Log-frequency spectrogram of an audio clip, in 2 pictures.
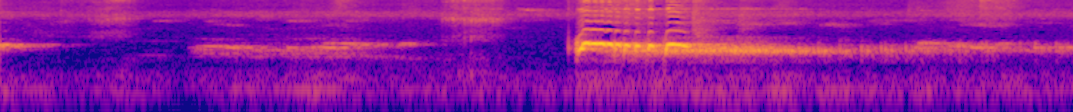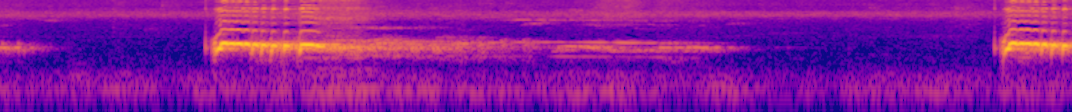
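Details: Local wild zebra dove from Java singing gacor-style in the songgo ratu pattern, used as a training lure for other doves. Loud rolling coos with a sharp start and a drawn-out purring tail repeat about every four seconds, with quieter coos between them.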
